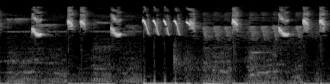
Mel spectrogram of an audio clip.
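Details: Purple-throated sunbird song, bright and very high: short sharp chips, descending-then-rising slurs and a quick run of four ticking notes, delivered energetically in three seconds.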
